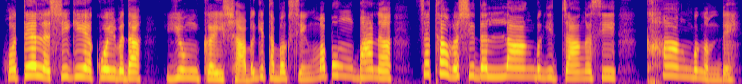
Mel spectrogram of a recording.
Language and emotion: Manipuri, angry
